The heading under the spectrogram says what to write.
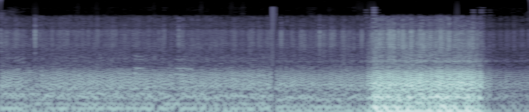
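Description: A new snowmobile, an Intruder, being driven past: its engine drones steadily with a buzzing, harmonic tone, then swells into a loud roar for about a second before easing back down. No one speaks.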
